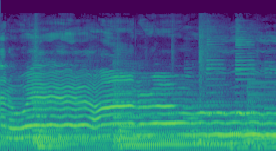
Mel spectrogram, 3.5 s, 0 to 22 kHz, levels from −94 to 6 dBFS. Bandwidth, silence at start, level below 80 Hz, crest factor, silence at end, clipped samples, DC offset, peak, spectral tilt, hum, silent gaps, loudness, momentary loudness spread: 15.5 kHz; 0 s; -38 dBFS; 12 dB; 0 s; under 0.1%; 0.5%; -6 dBFS; -5.5 dB/octave; none; none; -18 LUFS; 3 LU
